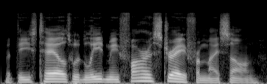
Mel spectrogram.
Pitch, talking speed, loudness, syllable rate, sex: 110 Hz, 245 wpm, -17 LUFS, 5.1 syllables/s, male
